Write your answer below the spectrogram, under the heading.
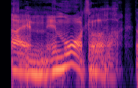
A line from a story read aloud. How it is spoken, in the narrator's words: the pursuer growled, but his rhythm had changed, not so confident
